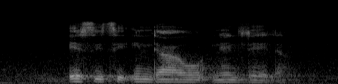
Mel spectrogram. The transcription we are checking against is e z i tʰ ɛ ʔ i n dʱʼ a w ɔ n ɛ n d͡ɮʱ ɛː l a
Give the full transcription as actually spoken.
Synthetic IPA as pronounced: e s i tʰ i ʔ i n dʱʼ a w ɔ n ɛ n d͡ɮʱ ɛː l a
